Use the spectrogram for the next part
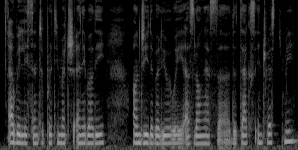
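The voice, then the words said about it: French accent. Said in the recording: “I love the French accent”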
